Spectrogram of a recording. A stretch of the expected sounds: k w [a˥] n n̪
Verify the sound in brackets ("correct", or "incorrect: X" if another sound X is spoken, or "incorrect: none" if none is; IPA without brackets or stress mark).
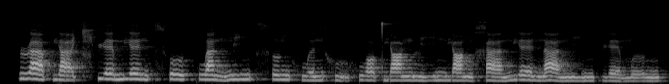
incorrect: a˥˩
